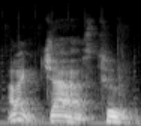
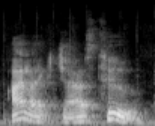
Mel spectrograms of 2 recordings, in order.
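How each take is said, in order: First: The stress falls on the word jazz. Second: The stress falls on the word I. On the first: The speaker likes jazz as well as other music. "I don't only like rock and roll" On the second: Someone else likes jazz, and so does the speaker. "You're not the only one who likes jazz"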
